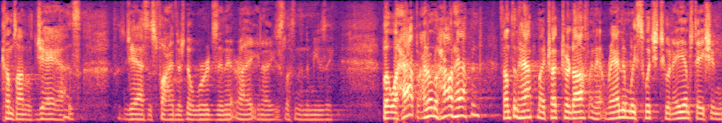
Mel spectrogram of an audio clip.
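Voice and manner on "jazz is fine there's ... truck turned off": usual speaking voice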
